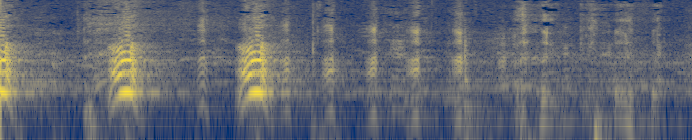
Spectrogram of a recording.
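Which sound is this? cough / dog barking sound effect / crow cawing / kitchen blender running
dog barking sound effect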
